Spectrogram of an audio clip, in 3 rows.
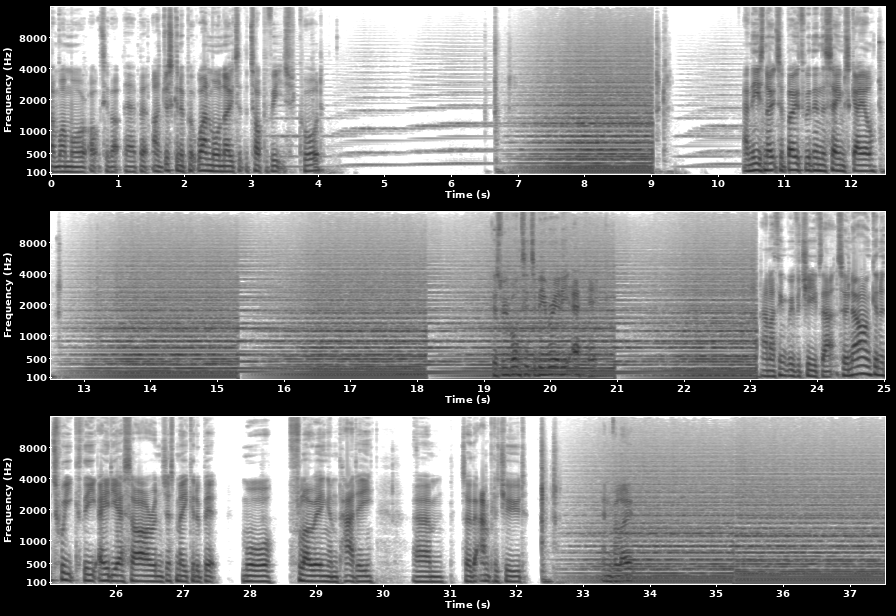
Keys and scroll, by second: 9.0 space, 12.5 space, 13.8 alt+p, 19.5 Up, 22.6 shift+Tab, 32.4 space.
